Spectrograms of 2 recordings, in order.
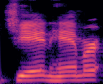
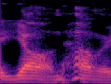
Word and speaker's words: Jan Hammer: also some like wannabe jan hammer i mean sorry someone on facebook told us that we're pronouncing his name on his name's like jean hamur or some somewhere yawn hummer is very sad little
